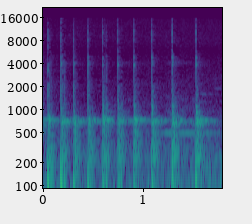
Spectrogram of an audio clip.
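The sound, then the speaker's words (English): A prize wheel spins with a quick run of sharp, evenly spaced clicks that gradually slow, with a faint steady hum underneath and no voices. “I think we should still spin the wheel.”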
